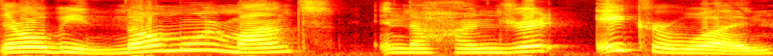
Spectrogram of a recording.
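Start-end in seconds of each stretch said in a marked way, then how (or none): none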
